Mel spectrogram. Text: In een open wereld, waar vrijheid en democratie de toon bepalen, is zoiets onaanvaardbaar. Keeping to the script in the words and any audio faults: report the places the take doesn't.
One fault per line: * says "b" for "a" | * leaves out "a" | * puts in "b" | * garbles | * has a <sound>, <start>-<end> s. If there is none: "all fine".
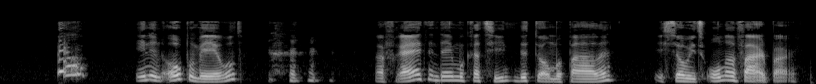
* has a bark, 0.6-0.9 s
* has a laugh, 2.7-3.4 s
